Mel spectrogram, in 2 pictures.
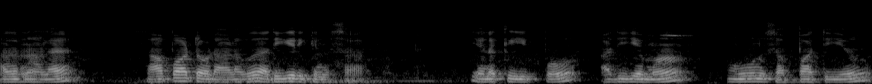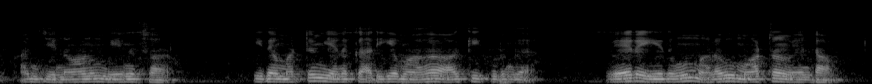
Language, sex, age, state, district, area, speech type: Tamil, female, 45-60, Tamil Nadu, Nagapattinam, rural, spontaneous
